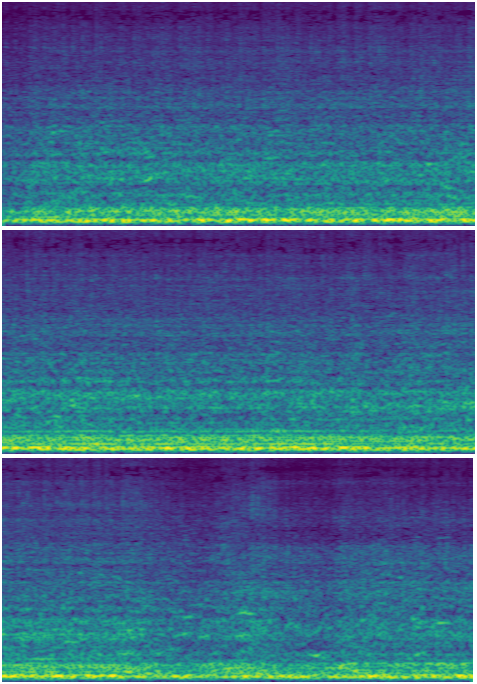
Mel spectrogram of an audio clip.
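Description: Several demolition derby cars' engines running and revving together in the arena, a steady loud engine sound with no distinct crashes.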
